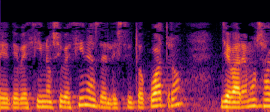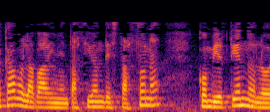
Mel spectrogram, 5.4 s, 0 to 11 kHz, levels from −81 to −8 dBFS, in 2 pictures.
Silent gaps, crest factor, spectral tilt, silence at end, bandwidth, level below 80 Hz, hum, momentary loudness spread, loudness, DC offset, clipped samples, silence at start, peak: none; 18 dB; -10.5 dB/octave; 0 s; 5.8 kHz; -46 dBFS; none; 6 LU; -20 LUFS; under 0.1%; under 0.1%; 0 s; 0 dBFS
